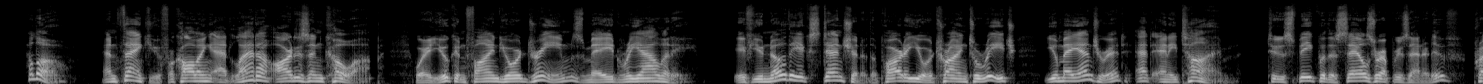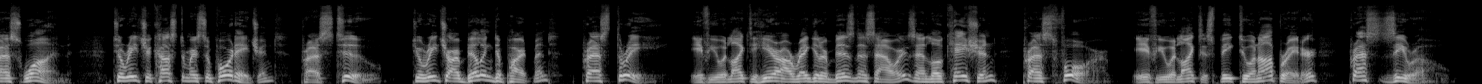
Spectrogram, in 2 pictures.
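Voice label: Telephony Relaxed Believable Direct, American Male Voice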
